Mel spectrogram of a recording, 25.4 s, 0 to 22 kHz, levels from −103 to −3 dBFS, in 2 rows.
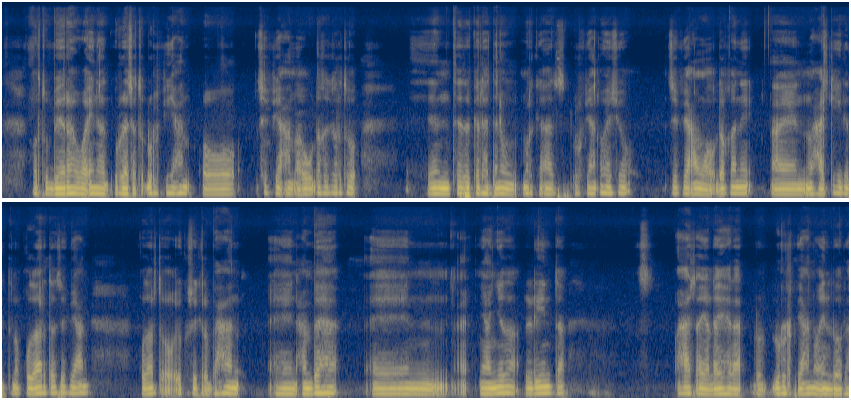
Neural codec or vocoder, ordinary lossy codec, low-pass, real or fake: none; none; 19.8 kHz; real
